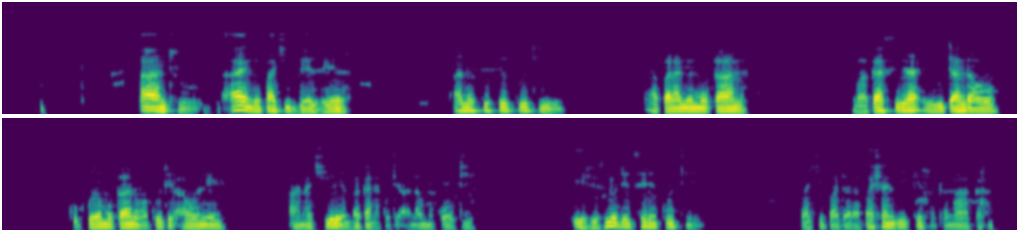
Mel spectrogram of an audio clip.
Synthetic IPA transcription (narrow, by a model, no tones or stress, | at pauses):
antʰu | ae̞nde̞pat͡ʃibʱe̞ɮe̞ɾa | ano̞sisekutʰi | apanane̞mukana | wakasiɾaʔeitaŋɡawo̞ | kupuwemukanawakutḭʔaone̞ | a̰nat͡ʃiɾe̞mbakanakutḭa̰namuko̞ːti | ʐiʐino̞ɗe̞t͡se̞ɾekuti | pat͡ʃibataɾapaʃandike̞ʐakanaːka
